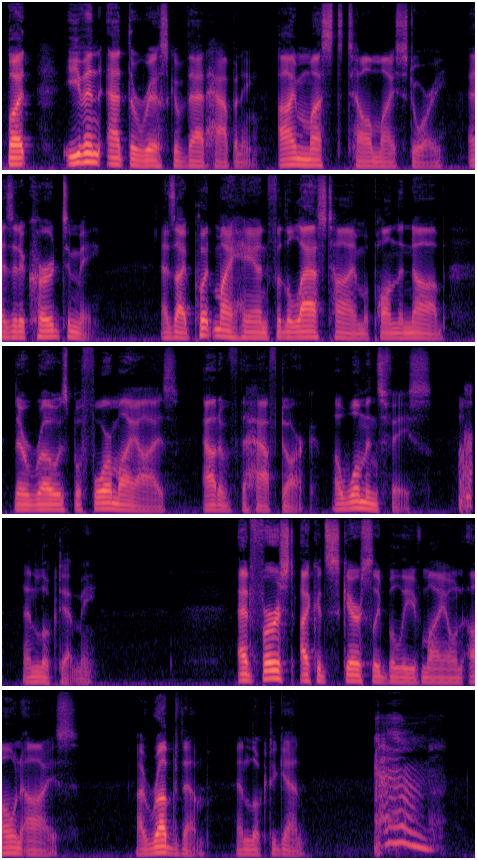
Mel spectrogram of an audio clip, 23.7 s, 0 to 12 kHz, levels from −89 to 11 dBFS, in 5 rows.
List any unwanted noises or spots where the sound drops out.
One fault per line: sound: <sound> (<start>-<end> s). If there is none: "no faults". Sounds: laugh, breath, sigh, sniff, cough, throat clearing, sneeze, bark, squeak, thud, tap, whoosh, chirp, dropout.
sound: laugh (14.0-14.2 s)
sound: throat clearing (22.6-23.4 s)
